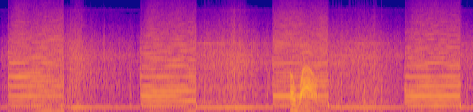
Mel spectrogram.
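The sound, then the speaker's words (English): A harsh, droning buzz from a radio station sounds in four bursts of about a second each, separated by short gaps, over a steady low hum. A voice briefly exclaims during one burst. “Here is a download of a sample of what plays on that radio station.”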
